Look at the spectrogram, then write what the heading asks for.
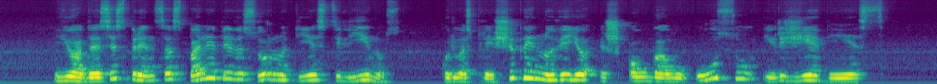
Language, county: Lithuanian, Šiauliai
